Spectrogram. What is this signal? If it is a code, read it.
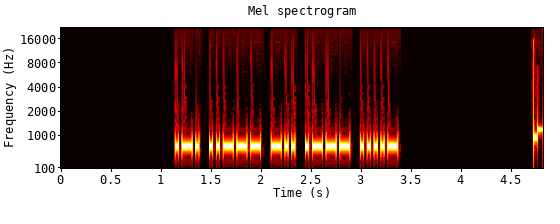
Morse code, heard as a keyed tone, about 36 wpm, 700 Hz. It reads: R2DJ4
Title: Code Groups - 5 Letter:Numbers - 35wpm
